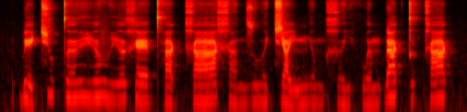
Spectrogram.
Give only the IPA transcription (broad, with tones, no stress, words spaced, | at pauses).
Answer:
ɓe˧˩t͡ɕu˧ t̪əː˨˦ɣi˨˦ə̯ vi˨˦ə̯xɛ˧ t̪ʰa˨˩k̚xaː˨˦xa̤˨˩n zṳ˨˩ə̯t͡ɕa˧˩j ɲə̤˨˩m xə̤˨˩jhwə˨˦m ɗa˦˥k̚t̪ə˨˩t̚xa˦˥k̚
